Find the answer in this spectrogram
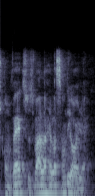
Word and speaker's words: Euler: Mas eu quero apenas comprovar que, por serem poliedros convexos, vale a relação de Euler. A gente lê Euler, né? Embora em português se escreve Euler.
